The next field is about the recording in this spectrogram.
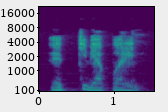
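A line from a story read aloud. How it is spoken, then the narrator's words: Guard's whisper. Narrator (Russian): шепнул охранник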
